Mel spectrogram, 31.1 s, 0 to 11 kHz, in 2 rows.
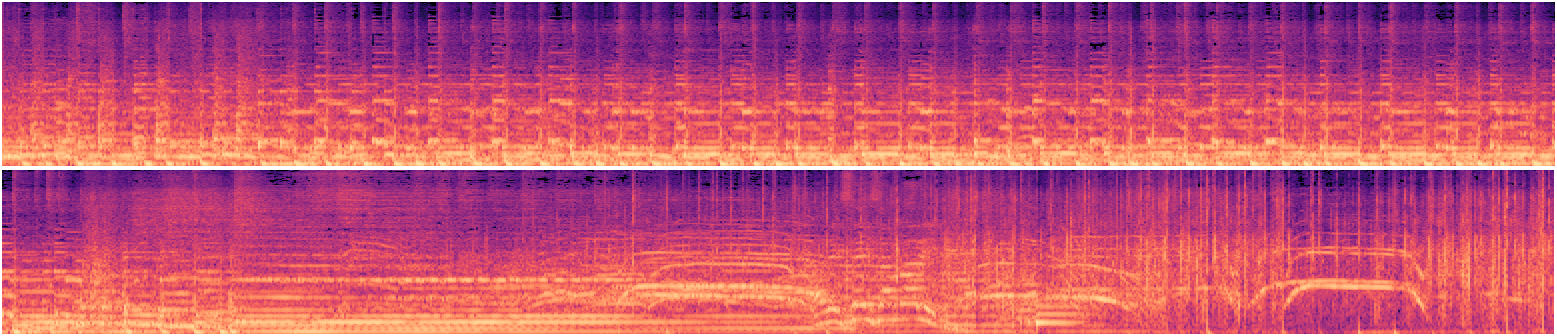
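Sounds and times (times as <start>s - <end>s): congas and drums rhythm: 0.0s - 21.0s, 21.8s - 29.6s
keyboard chords: 0.0s - 26.6s
bass guitar line: 0.0s - 28.5s.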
